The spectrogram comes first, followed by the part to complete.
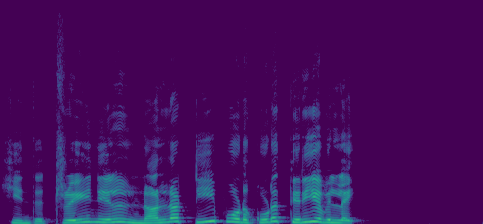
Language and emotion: Tamil, angry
